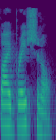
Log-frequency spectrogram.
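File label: "Vibrational", English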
